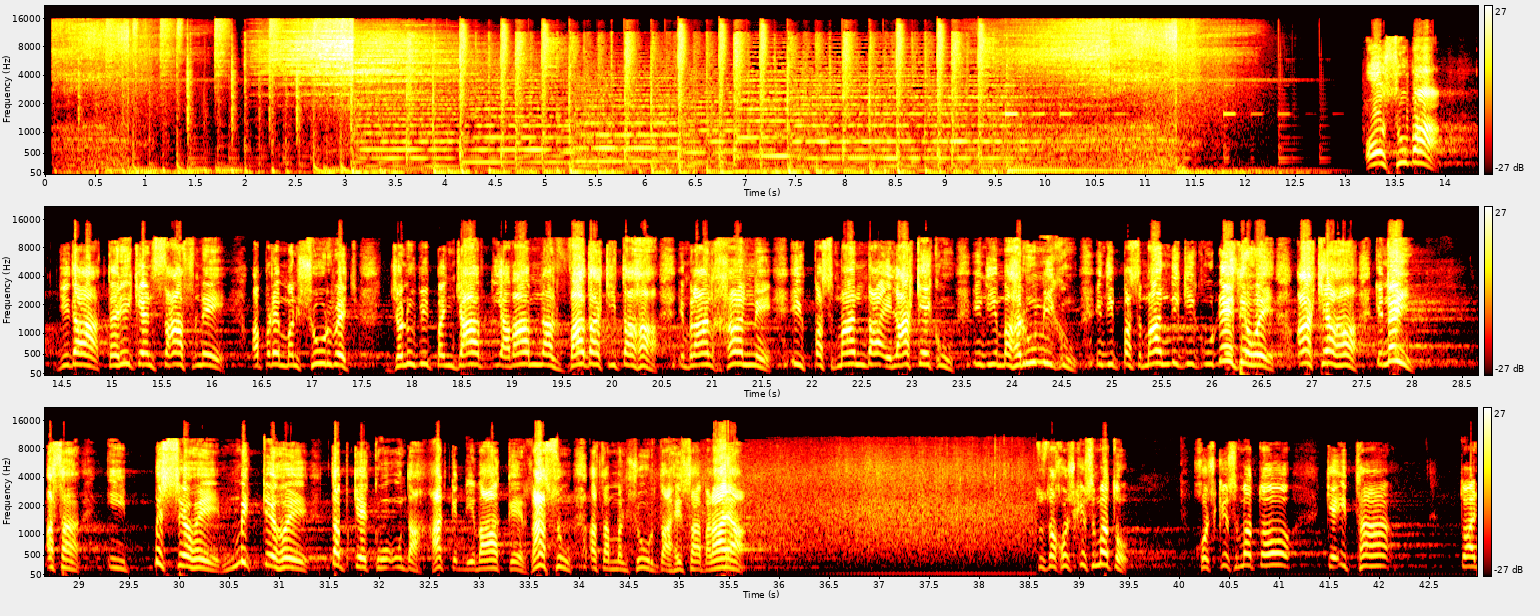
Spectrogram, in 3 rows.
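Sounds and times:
news intro music: 0.1 - 13.1
crowd applauding: 34.7 - 38.8.

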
